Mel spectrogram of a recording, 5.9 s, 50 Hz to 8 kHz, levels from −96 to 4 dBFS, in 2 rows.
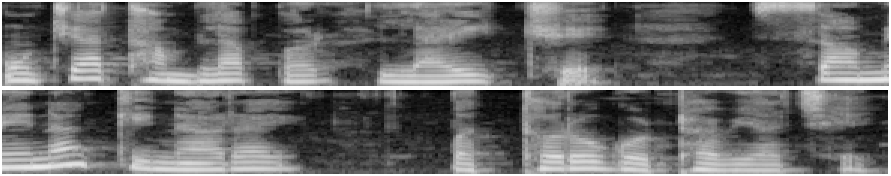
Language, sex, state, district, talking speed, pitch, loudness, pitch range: Gujarati, female, Gujarat, Valsad, 110 wpm, 180 Hz, -15 LUFS, 165-195 Hz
